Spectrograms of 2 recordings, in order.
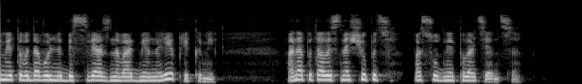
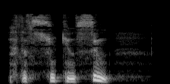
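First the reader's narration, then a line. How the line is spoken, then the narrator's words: Muttering. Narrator (Russian): пробормотал он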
